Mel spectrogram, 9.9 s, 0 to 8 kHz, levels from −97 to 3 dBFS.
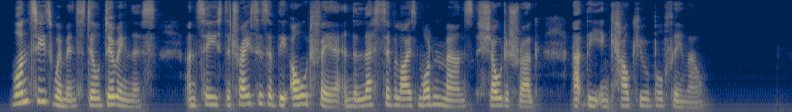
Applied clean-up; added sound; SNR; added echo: none; none; none; none.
